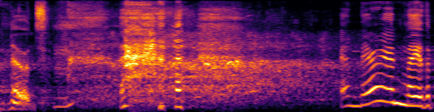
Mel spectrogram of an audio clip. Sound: laughs

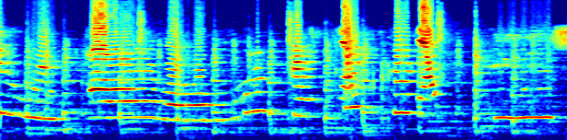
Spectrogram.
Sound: meow! Meow!

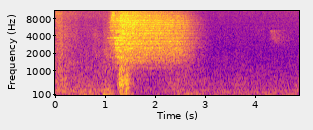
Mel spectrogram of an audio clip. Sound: magical shimmering

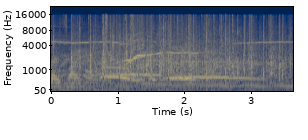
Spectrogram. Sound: applauding

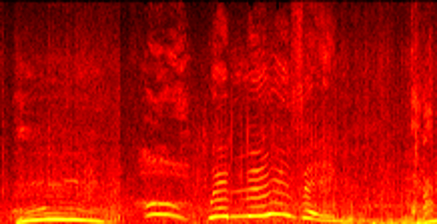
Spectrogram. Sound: sliding; Peppa gasps

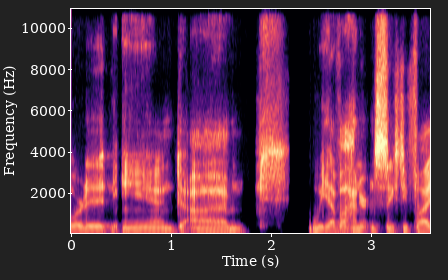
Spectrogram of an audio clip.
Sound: laughs

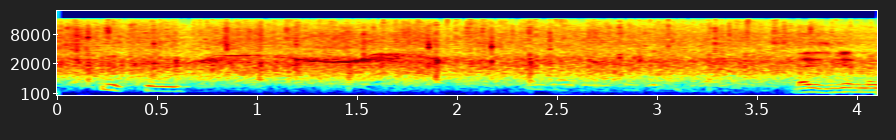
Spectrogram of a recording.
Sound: audience clapping

